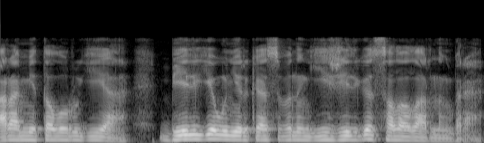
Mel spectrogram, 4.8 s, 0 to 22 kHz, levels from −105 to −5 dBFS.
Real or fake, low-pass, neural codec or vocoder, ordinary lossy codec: real; 7.2 kHz; none; none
